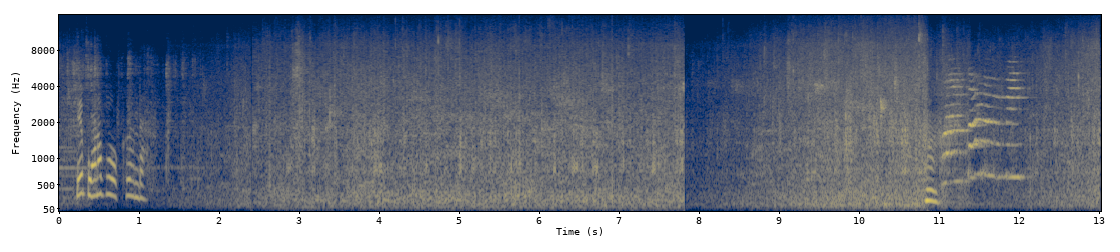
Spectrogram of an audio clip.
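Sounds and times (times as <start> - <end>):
steady rain falling: 0.0 - 13.0.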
